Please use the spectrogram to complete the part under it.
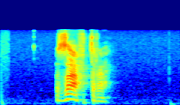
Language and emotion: Russian, neutral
